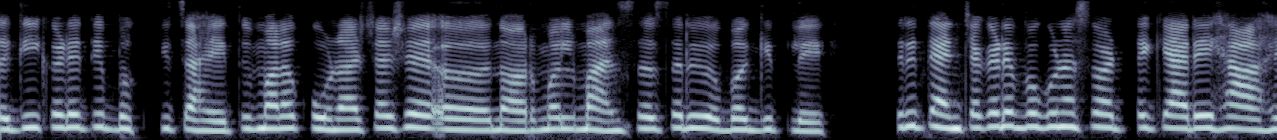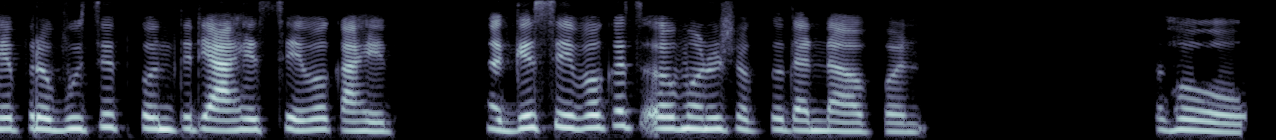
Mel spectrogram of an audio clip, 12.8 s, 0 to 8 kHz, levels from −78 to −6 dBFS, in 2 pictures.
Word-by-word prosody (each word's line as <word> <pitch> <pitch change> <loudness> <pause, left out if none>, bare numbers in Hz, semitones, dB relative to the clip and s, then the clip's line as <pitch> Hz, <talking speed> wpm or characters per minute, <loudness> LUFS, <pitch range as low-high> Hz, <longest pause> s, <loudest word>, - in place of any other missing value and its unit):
सगळीकडे 275 +4 +1
ते 285 - -1
भक्तीच 250 -1 -5
आहे. 210 -3 +1
तुम्हाला 250 0 +2
कोणाच्या 235 +1 +1
असे 270 +1 +2
अ, 225 -3 +2
नॉर्मल 225 +3 0
माणसं 220 +3 0
जर 265 -1 +2
बघितले, 215 -3 -2 0.4
तरी 295 - +1
त्यांच्याकडे 280 +1 +3
बघून 290 0 +1
असं 290 0 -1
वाटतं 270 -1 -1
की, 270 - +1
"अरे, 260 +1 +4
हा, 245 -2 +4
हे 240 +1 +1
प्रभूचेच 245 +3 0
कोणतरी 245 -1 0
आहेत, 225 0 +4
सेवक 230 -1 -1
आहेत." 200 -1 0 0.5
सगळे 230 +5 +3
सेवकच 270 +2 0
अ, 250 -2 +2
म्हणू 245 -1 +2
शकतो 230 -1 -6
त्यांना 210 -2 -1
आपण. 185 -1 -6 1.2
अ, - - -8
हो. 195 -6 -1
245 Hz, 165 wpm, -21 LUFS, 220-265 Hz, 1.2 s, अरे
